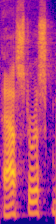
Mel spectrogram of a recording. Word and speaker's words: asterisk: And by the way, that word is asterisk. Did you all know that? That's how it's pronounced. It's not asterisk. People sometimes say asterisk.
